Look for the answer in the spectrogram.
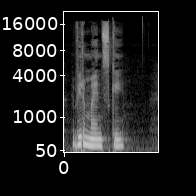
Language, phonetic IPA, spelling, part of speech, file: Ukrainian, [ʋʲirˈmɛnʲsʲkei̯], вірменський, adjective, Uk-вірменський.ogg
- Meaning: Armenian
